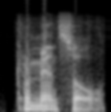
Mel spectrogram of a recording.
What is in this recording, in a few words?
"commensal", American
